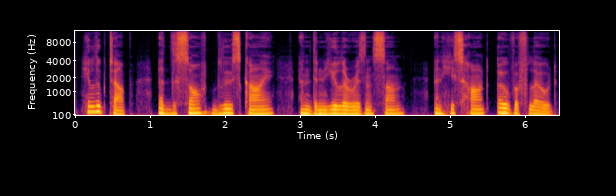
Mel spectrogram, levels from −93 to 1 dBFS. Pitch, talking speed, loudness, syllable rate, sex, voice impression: 120 Hz, 160 wpm, -17 LUFS, 4.4 syllables/s, male, very masculine, very adult-like, very thick, slightly relaxed, slightly weak, slightly bright, soft, slightly muffled, fluent, slightly raspy, cute, very intellectual, refreshing, sincere, very calm, slightly mature, very friendly, very reassuring, unique, elegant, slightly wild, sweet, slightly lively, kind, modest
